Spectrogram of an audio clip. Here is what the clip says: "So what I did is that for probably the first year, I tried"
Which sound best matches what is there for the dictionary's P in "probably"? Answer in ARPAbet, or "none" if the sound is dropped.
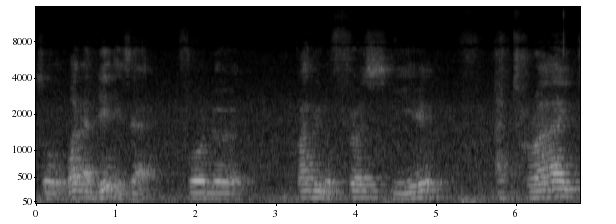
P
